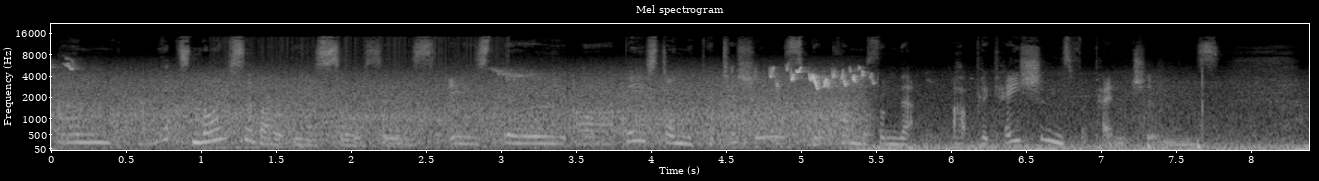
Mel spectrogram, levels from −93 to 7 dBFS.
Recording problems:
animal sounds; very loud; throughout; 4 dB above the speech
crackling; faint; from 1 to 3 s; 25 dB below the speech

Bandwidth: 14.5 kHz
